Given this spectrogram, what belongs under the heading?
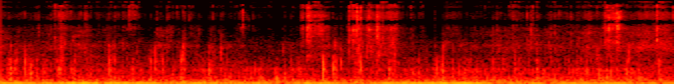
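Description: Steady bubbling and sizzling of gravy boiling in a pan, a continuous low rumble with soft patter throughout, close by, no talking.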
